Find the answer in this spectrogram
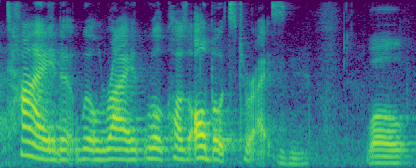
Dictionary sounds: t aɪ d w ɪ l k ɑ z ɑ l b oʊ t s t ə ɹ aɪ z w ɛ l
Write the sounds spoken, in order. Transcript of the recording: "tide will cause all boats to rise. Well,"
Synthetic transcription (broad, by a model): t aɪ d w ɪ l k ɑ z ɑ l b oʊ t s t ə ɹ aɪ z w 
